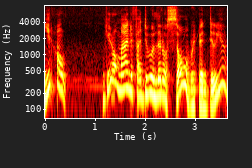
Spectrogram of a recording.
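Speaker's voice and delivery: very high squeaky character voice, big pitch swoops. Voicing Mock, who asks the players about soul ripping: voicing Mock. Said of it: "Mock looks at you guys and he goes".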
